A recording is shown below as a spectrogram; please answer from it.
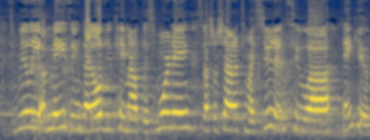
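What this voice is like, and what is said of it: Voice hoarse and low from cold. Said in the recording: “I have a cold, so my voice is a little down.”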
